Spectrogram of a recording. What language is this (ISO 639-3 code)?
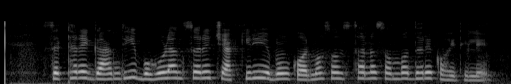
ori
